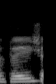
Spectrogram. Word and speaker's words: Brugge: Uh, 4 uh, 0 for Bruges or Brugge, depending how you want to pronounce it.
